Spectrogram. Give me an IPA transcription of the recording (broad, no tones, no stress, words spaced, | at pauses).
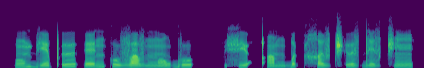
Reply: ũ bʲepʼɨ | eŋku vɐv ŋõwɡu | fʲɨʔ qʼĩmɡ͡bɐk χivt͡ʃʼɨzdiz t͡ʃĩ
